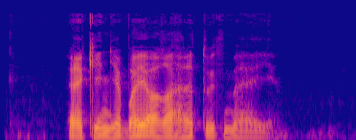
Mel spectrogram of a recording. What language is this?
Bashkir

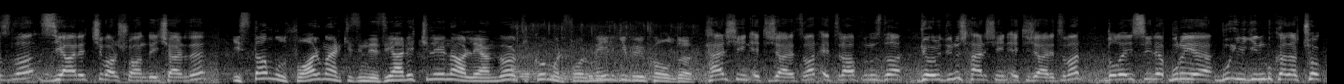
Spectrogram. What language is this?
Turkish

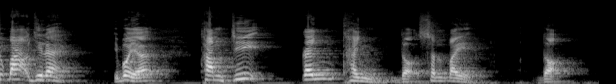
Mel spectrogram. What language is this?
Vietnamese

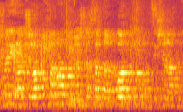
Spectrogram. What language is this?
Hebrew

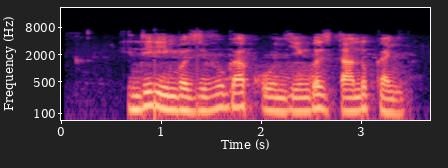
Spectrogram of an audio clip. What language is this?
Kinyarwanda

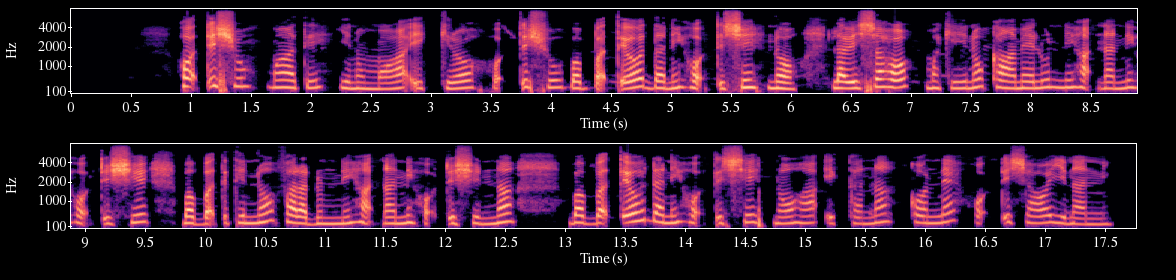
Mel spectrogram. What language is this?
Sidamo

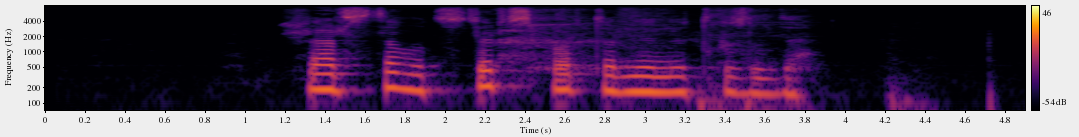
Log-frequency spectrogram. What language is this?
Kazakh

